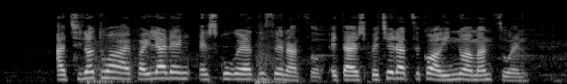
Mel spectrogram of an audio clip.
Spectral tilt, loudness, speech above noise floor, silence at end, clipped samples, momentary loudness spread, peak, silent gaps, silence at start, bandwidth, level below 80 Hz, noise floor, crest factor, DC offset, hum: -2.5 dB/octave; -21 LUFS; 42 dB; 0.4 s; under 0.1%; 9 LU; -4 dBFS; none; 0.55 s; 11.5 kHz; -58 dBFS; -63 dBFS; 18 dB; under 0.1%; none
